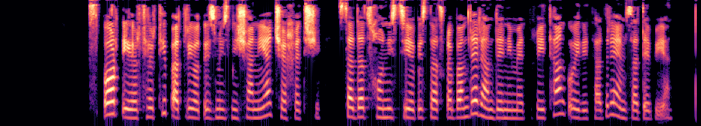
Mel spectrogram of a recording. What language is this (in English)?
Georgian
